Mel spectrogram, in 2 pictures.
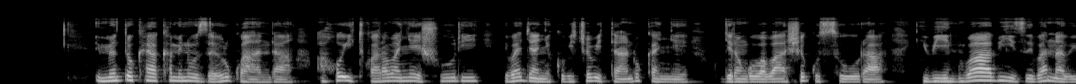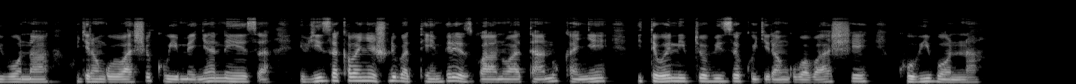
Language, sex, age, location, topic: Kinyarwanda, male, 18-24, Kigali, education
